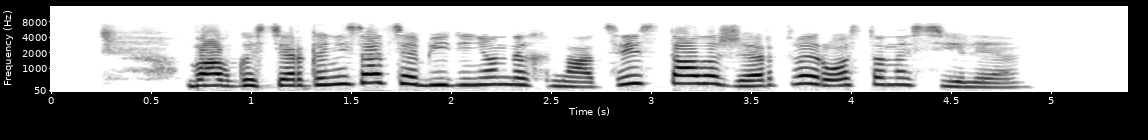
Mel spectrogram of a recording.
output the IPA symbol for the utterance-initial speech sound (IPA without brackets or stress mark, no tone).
v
